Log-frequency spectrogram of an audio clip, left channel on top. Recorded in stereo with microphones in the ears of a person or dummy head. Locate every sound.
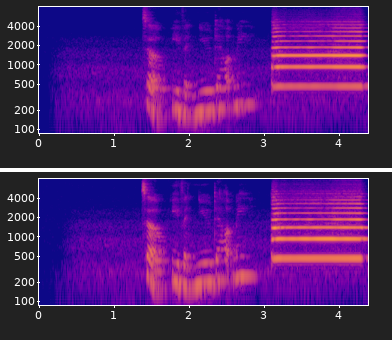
1.4 s a woman speaking: 65° right (ahead or behind), 0.8 m
3.1 s a trumpet: 25° right (ahead or behind), 1.4 m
